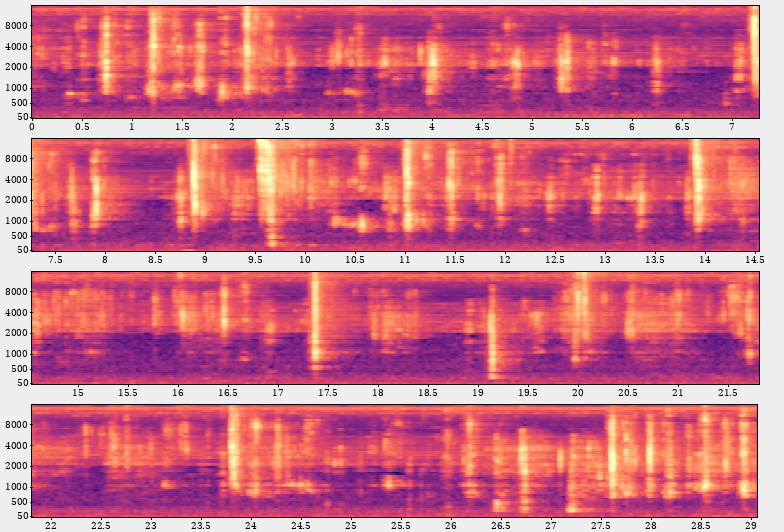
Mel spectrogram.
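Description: Close-miked chewing of a mouthful of saucy devilled food: irregular wet smacks and sharp mouth clicks, with short quiet gaps between them.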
